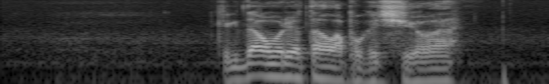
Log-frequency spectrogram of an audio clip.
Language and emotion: Russian, angry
